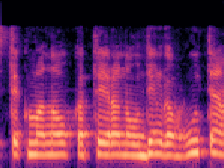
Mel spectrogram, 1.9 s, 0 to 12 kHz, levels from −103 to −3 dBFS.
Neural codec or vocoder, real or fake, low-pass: codec, 16 kHz, 2 kbps, FunCodec, trained on LibriTTS, 25 frames a second; fake; 7.2 kHz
